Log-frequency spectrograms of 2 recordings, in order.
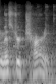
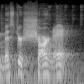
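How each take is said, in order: First: The name ends with an 'ee' sound. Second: The name ends with an 'ay' sound. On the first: The speaker calls it wrong. "They always say Mister Charney" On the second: The speaker calls it right. "but my name is actually Mister Charnay"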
